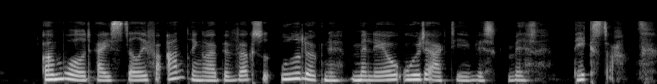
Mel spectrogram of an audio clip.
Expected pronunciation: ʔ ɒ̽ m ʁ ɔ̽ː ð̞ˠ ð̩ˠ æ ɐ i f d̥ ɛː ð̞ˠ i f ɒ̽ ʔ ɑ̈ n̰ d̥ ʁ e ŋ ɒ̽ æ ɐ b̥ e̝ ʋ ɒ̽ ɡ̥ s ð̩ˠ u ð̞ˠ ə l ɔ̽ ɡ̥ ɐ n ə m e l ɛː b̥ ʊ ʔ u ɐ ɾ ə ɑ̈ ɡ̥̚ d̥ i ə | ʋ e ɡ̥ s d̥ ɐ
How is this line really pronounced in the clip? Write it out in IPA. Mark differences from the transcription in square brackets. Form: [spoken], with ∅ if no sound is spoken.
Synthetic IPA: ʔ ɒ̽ m ʁ ɔ̽ː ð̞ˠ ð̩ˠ æ ɐ i [s] d̥ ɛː ð̞ˠ i f ɒ̽ ʔ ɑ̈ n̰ d̥ ʁ e ŋ ɒ̽ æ ɐ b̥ e̝ ʋ ɒ̽ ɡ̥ s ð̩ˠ u ð̞ˠ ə l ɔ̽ ɡ̥ [ə] n ə m e l ɛː [∅] ʊ ʔ u ɐ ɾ ə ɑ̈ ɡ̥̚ d̥ i ə | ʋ e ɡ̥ s d̥ ɐ

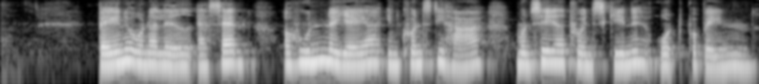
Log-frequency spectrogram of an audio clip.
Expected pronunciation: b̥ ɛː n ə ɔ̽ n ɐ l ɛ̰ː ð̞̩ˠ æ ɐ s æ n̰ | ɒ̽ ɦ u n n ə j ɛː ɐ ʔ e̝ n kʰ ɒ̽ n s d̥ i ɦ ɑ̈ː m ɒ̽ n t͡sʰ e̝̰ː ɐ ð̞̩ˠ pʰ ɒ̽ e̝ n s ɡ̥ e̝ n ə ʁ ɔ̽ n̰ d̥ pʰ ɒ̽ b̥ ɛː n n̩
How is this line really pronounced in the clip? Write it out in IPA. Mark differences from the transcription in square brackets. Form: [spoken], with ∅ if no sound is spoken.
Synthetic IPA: b̥ ɛː n ə ɔ̽ n ɐ l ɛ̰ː ð̞̩ˠ æ ɐ s æ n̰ | ɒ̽ ɦ u n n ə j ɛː ɐ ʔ e̝ n kʰ [ɔ̽] n s d̥ i ɦ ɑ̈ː m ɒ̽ n t͡sʰ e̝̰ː ɐ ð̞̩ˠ pʰ ɒ̽ e̝ n s ɡ̥ e̝ n ə ʁ ɔ̽ n̰ d̥ pʰ ɒ̽ b̥ ɛː n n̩

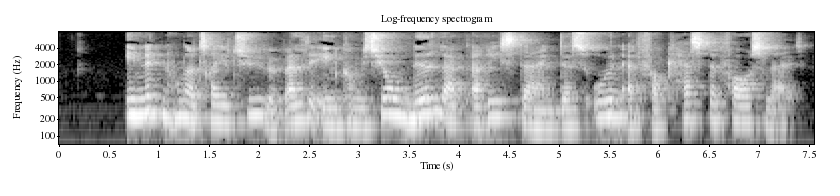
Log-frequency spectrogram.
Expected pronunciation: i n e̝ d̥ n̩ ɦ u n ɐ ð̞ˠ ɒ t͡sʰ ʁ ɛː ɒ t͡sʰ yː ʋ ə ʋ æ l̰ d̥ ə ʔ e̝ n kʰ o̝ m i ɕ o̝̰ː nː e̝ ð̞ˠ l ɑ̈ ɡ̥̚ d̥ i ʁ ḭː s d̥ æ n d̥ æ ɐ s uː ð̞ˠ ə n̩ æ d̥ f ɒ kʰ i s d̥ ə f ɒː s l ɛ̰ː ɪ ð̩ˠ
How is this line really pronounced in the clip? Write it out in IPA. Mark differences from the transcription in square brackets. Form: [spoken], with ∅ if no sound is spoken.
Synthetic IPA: i n e̝ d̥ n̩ ɦ u n ɐ ð̞ˠ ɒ t͡sʰ ʁ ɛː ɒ t͡sʰ yː ʋ ə ʋ æ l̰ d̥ ə ʔ e̝ n kʰ o̝ m i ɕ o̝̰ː nː e̝ ð̞ˠ l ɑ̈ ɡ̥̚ d̥ [æ] ʁ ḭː s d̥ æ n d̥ æ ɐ s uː ð̞ˠ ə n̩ æ d̥ f ɒ kʰ [æ] s d̥ ə f ɒː s l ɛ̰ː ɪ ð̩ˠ

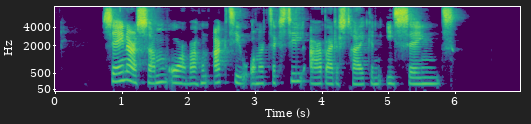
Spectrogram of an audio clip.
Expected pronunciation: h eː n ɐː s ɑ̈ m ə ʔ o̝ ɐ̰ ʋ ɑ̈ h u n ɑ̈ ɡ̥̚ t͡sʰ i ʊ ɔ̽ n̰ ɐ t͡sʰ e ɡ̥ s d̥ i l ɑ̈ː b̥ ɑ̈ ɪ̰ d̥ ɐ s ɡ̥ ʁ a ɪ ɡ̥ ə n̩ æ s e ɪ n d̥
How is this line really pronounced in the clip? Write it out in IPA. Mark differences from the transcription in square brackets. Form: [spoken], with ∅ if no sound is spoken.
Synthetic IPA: [s] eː n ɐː s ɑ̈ m ə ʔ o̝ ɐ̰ ʋ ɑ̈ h u n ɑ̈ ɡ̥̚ t͡sʰ i ʊ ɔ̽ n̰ ɐ t͡sʰ e ɡ̥ s d̥ i l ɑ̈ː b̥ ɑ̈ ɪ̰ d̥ ɐ s [d̥] ʁ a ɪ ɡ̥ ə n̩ [i] s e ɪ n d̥

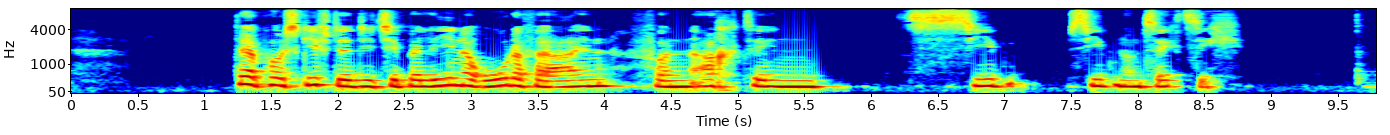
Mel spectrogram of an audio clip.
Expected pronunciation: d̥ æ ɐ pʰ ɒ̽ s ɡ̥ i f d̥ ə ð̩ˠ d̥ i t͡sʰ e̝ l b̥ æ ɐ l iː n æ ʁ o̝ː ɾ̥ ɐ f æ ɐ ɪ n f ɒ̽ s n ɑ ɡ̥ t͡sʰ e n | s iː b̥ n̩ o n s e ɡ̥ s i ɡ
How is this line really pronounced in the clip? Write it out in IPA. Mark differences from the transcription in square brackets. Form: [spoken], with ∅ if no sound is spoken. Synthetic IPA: d̥ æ ɐ pʰ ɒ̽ s ɡ̥ i f d̥ ə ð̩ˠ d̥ i t͡sʰ e̝ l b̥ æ ɐ l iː n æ ʁ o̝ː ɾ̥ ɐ f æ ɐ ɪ n f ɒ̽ [∅] n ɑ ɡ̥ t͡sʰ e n | s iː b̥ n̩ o n s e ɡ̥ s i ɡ

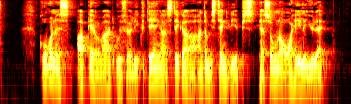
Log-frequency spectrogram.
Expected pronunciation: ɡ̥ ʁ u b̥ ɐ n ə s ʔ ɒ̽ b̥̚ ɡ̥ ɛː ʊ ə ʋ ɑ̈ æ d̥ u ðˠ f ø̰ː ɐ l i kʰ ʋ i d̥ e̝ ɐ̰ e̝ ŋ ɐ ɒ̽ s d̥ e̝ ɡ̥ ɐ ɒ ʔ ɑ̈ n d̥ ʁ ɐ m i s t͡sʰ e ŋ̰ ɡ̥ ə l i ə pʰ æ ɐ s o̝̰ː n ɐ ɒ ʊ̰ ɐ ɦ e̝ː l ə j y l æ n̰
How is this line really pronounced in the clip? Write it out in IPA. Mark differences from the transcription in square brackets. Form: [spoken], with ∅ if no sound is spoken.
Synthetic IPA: ɡ̥ ʁ u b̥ ɐ n ə s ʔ ɒ̽ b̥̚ ɡ̥ ɛː ʊ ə ʋ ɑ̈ æ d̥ u ðˠ f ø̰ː ɐ l i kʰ ʋ i d̥ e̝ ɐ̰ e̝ ŋ ɐ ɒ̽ s d̥ e̝ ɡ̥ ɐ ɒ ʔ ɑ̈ n d̥ ʁ ɐ m i s t͡sʰ e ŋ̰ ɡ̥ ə l i ə pʰ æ ɐ s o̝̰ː n ɐ ɒ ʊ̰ ɐ ɦ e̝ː l ə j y l æ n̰

